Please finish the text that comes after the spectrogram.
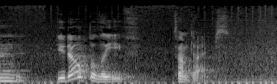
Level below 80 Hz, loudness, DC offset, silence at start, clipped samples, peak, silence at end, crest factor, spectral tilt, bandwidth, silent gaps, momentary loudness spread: -36 dBFS; -21 LUFS; under 0.1%; 0 s; under 0.1%; -2 dBFS; 0 s; 20 dB; -6 dB/octave; 17 kHz; none; 15 LU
